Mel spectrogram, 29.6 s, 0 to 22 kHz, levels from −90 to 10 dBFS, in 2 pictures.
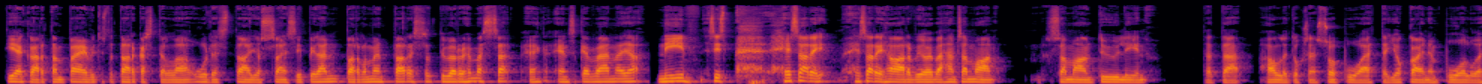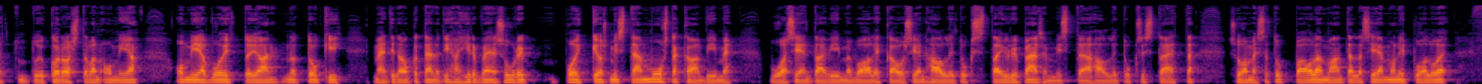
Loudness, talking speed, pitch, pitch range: -20 LUFS, 125 wpm, 110 Hz, 100-120 Hz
